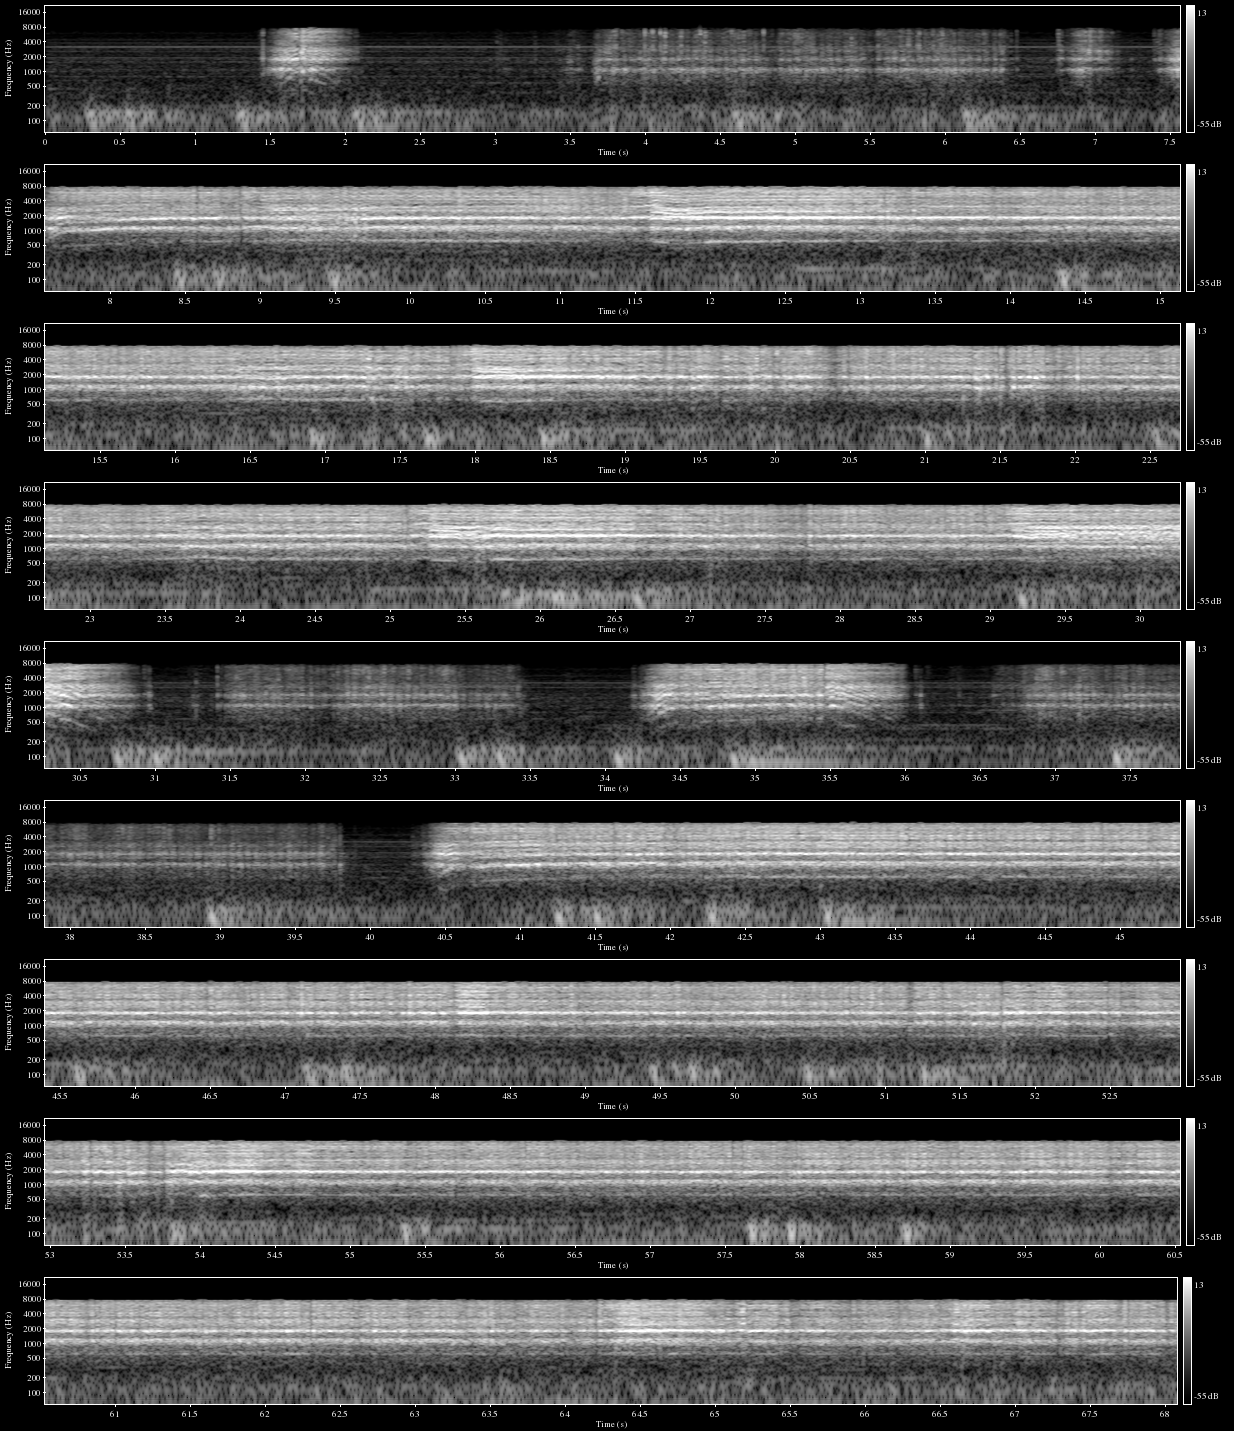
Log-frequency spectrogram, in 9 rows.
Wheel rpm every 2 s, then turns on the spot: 10, 0, 10, 30, 150, 160, 160, 160, 160, 160, 160, 160, 160, 160, 160, 30, 30, 100, 10, 10, 110, 160, 160, 160, 160, 160, 160, 160, 160, 160, 160, 160, 160, 160.
4-6 30-34 36-40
